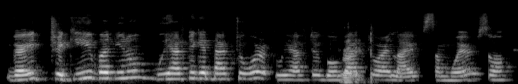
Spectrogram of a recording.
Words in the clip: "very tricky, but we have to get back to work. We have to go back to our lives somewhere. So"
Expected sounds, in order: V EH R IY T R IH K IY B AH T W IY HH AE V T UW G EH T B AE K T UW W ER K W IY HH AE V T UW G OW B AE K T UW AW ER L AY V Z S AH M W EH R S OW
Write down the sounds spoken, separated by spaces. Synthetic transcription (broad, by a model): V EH R IY T R IH K IY B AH T W IY HH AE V T UW G EH T B AE K T UW W ER K W IY HH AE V T UW G OW B AE K T UW AW ER L AY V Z S AH M W EH R S OW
